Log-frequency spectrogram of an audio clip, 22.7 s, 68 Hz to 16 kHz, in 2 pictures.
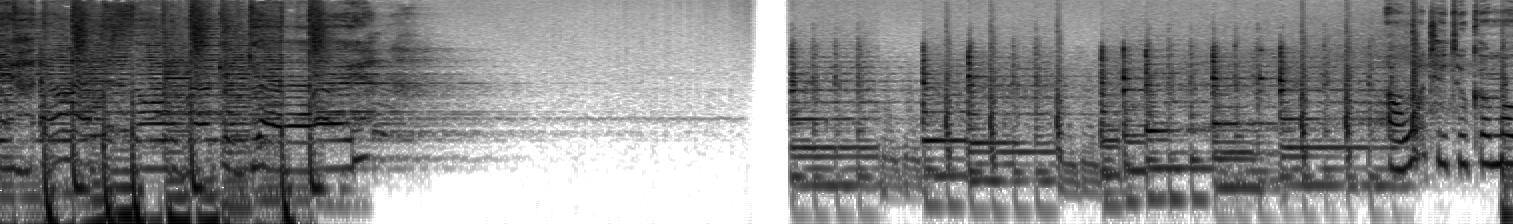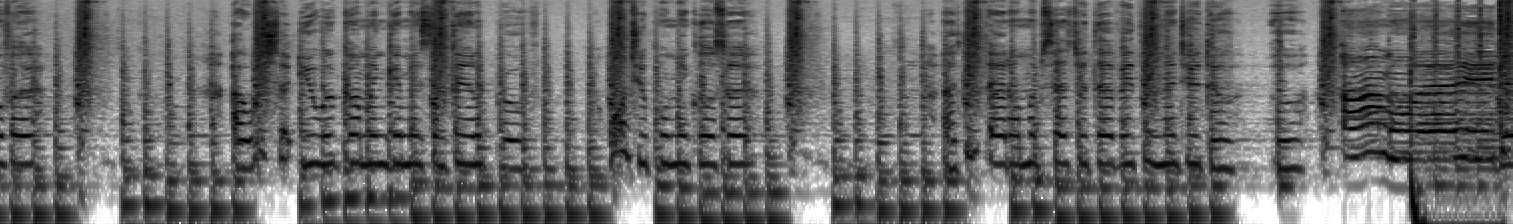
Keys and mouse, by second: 0.0-1.0 typing, 4.9 p, 6.8 click, 7.8 Tab, 8.2 click, 9.7 h, 10.2 click, 11.5 Tab, 11.9 click, 12.5 l, 13.2 l, 14.6 p, 15.6 Tab, 16.0 click, 17.6 alt+h, 18.3 click, 18.9 click, 20.2 shift+click, 21.2 ctrl+j, 21.9 click.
